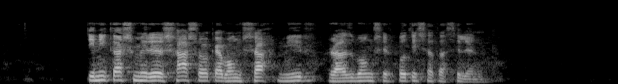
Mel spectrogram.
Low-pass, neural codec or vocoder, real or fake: 7.2 kHz; none; real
